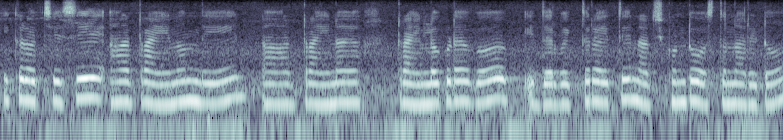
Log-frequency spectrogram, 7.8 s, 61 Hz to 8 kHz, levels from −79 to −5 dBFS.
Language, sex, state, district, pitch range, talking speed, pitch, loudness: Telugu, female, Andhra Pradesh, Anantapur, 220-235 Hz, 120 wpm, 225 Hz, -16 LUFS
